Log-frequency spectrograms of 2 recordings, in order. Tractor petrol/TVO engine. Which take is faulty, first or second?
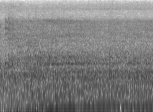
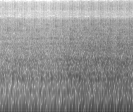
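first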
